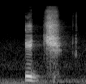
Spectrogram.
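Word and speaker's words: etch: इच, ई टी सी एच, हमारे पास इसमें T silent है।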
